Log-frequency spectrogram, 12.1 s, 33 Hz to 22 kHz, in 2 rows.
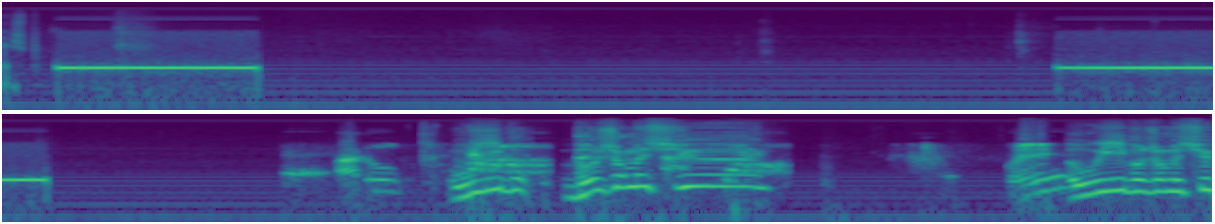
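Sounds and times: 
telephone ringback tone: 0.3 - 1.3, 5.3 - 6.3
speech: 8.0 - 10.0, 11.1 - 12.1.

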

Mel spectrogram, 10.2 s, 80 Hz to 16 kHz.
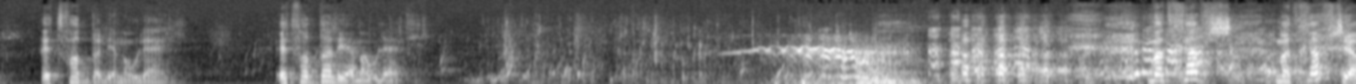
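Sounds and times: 
speech: 0.3 - 1.4, 2.1 - 3.8, 8.7 - 10.1
saddled and bridled horse whinnying: 5.0 - 7.1
laughter: 6.4 - 10.1.

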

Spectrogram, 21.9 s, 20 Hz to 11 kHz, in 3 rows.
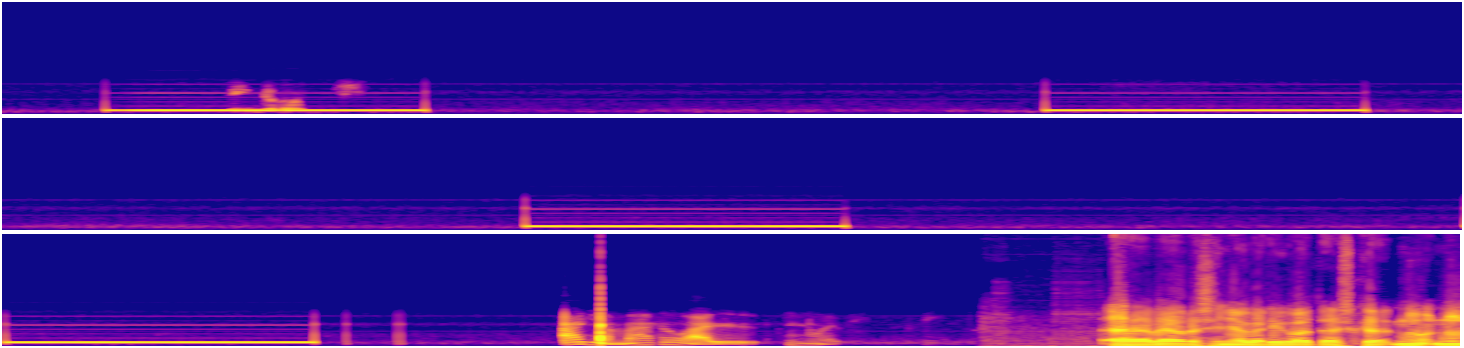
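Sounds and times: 
telephone busy tone on a phone line: 0.5 - 2.1, 5.2 - 6.8, 9.9 - 11.5, 14.6 - 16.2
speech: 1.3 - 1.9, 17.5 - 18.9, 20.1 - 21.8.

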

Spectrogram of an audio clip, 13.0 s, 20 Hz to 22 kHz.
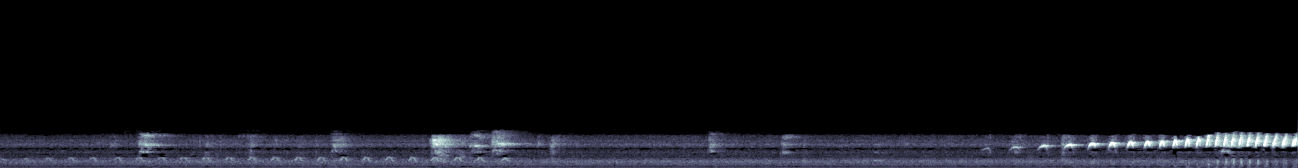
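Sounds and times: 
Band-tailed antbird Hypocnemoides maculicauda singing: 0.0 - 5.7, 9.8 - 12.9
Band-tailed antbird high calls: 0.0 - 5.7, 7.0 - 8.1, 9.8 - 12.9.

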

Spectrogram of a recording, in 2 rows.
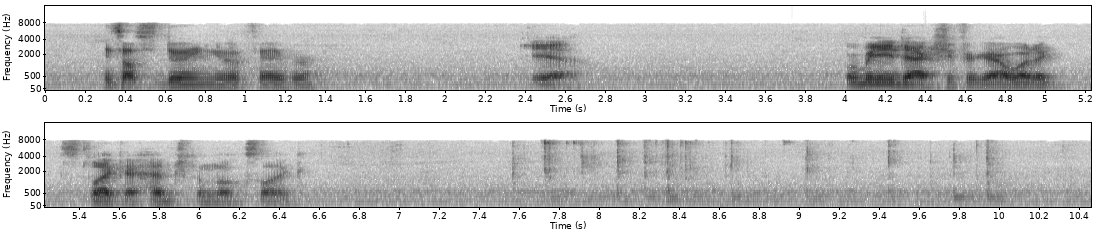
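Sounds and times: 
low steady hum: 0.0 - 10.4
speech: 0.3 - 1.5, 2.4 - 2.8, 4.0 - 6.6
typing on a computer keyboard: 7.6 - 10.1.

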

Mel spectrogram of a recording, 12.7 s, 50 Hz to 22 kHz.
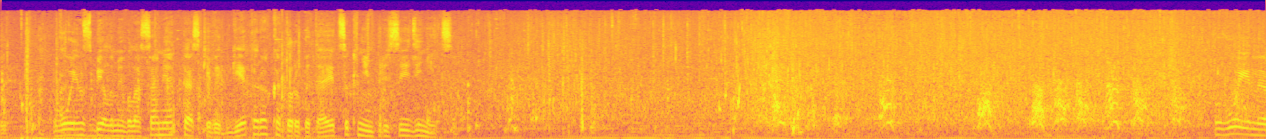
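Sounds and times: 
speech: 0.0 - 5.2, 12.2 - 12.6
steady low hum: 0.0 - 8.8
wash of water in a fast river: 0.0 - 12.6
dog barking beside a fast river: 8.8 - 9.0, 9.8 - 12.0.

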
